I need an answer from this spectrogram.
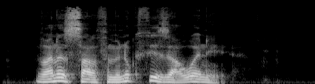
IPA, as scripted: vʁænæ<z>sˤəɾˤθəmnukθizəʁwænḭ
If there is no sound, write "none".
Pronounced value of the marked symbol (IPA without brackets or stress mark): z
